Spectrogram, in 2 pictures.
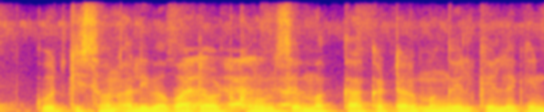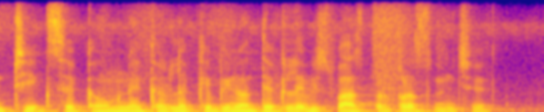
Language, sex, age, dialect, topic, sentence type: Maithili, male, 25-30, Angika, agriculture, question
